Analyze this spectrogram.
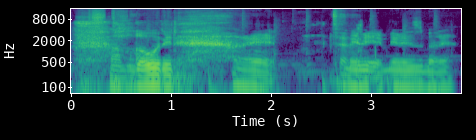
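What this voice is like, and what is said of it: Quiet voice from sore throat. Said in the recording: “not talking too loud because my throat is fucked up ... You gotta turn that up ... we're gonna have to turn that part up ... same volume ... got that low”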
